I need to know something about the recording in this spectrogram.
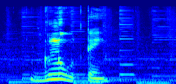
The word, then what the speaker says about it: glúten: Glúten, ninguém. Em glúten, a sílaba mais forte é glu.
